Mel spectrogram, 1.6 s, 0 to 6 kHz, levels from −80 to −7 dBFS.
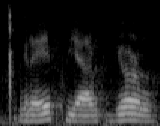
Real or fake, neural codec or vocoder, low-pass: fake; codec, 24 kHz, 6 kbps, HILCodec; 5.4 kHz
